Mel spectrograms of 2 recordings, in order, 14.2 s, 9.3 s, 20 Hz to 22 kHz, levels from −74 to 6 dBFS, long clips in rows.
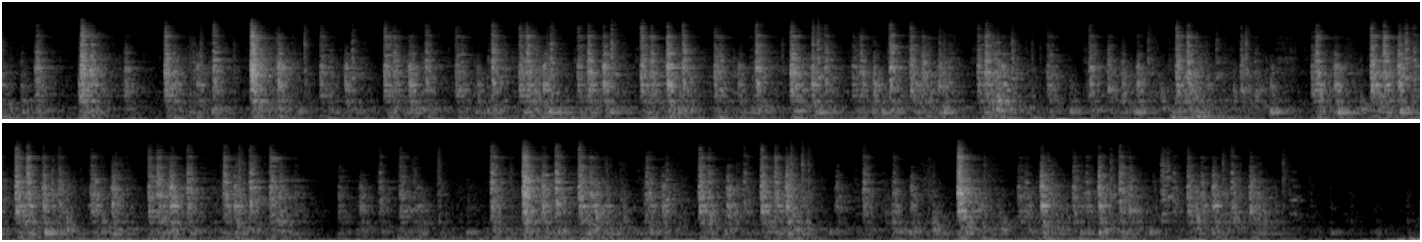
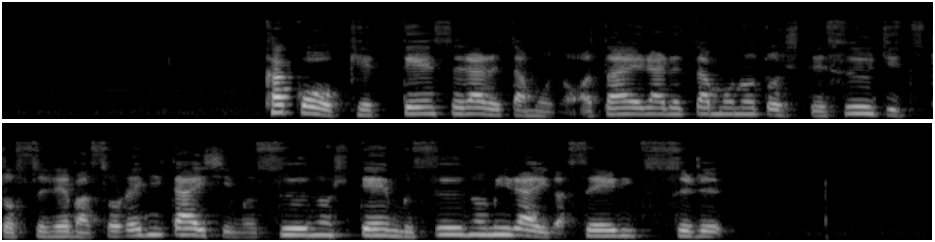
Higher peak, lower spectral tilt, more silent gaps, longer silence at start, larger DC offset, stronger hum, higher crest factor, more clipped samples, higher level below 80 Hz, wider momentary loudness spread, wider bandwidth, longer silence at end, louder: about the same, -6 dBFS vs -4 dBFS; second, -1.5 dB/octave vs -4.5 dB/octave; neither; second, 0 s vs 1.3 s; neither; neither; about the same, 26 dB vs 24 dB; neither; first, -50 dBFS vs -80 dBFS; first, 12 LU vs 9 LU; first, 13 kHz vs 11.5 kHz; second, 0 s vs 1.05 s; second, -31 LUFS vs -26 LUFS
